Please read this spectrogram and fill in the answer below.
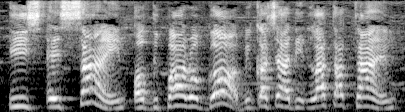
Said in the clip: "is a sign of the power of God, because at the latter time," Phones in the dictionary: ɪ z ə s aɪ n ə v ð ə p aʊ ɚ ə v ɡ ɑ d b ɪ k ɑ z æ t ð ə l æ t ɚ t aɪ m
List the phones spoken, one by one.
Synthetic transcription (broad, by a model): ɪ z ə s aɪ n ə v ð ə p aʊ ɚ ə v ɡ ɑ d b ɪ k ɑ s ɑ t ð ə l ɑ t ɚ t aɪ m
